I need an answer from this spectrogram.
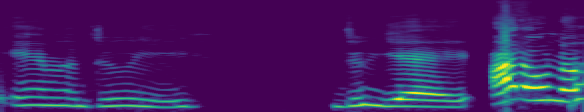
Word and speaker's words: andouille: And girl, it ain't no damn Anadouille. It's andouille.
